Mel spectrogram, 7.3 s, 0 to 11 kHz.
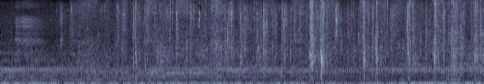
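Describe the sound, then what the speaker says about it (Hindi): Horse hooves clip-clop in a steady rhythmic walk on a hard surface, heard fairly near in a 1919 Birmingham street drama setting, with faint mechanical creaks and background ambience and no speech. "घोड़े का नाम है मोनहन बॉय"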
